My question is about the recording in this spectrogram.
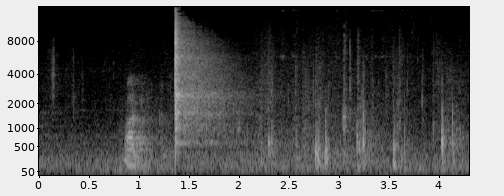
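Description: A film clapperboard snapped shut once, a single sharp clap about a second and a half in that rings briefly in the room, marking the start of take two for picture-and-sound sync. A few small clicks follow.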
